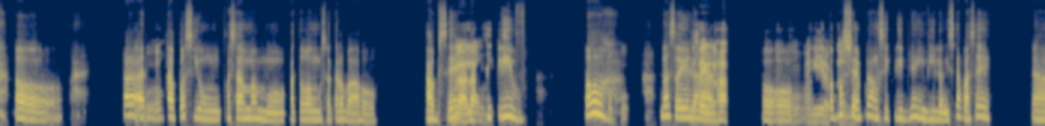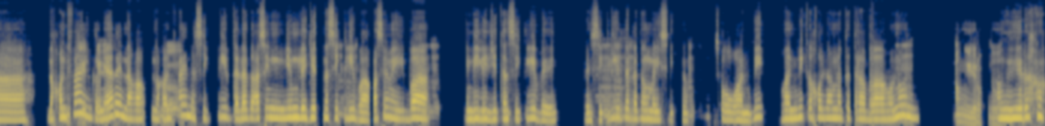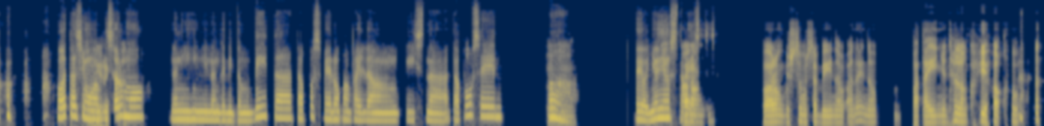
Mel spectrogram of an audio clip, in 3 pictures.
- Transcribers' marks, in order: laughing while speaking: "Ang hirap"; laughing while speaking: "patayin niyo nalang kaya ako"
- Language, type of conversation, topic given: Filipino, unstructured, Paano mo hinaharap ang stress sa trabaho?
